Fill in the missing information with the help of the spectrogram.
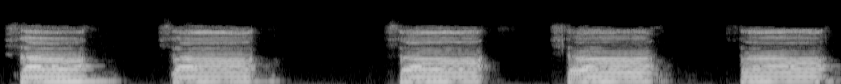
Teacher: জিব্বার আগা, উপরে 2 দাঁতের আগায় লাগাবো, লাগিয়ে হালকা বাতাস বের করে নরম করে একালিফ টেনে উচ্চারণ করব।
